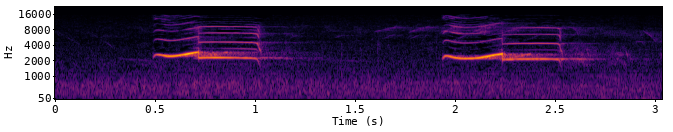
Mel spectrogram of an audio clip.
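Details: Guira cuckoo giving two loud, rising, strongly harmonic notes about one and a half seconds apart. Each is a ringing whistle of roughly half a second, with a clean quiet background.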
